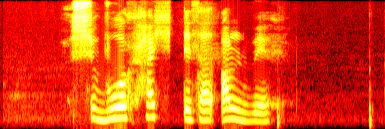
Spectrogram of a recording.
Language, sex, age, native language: Icelandic, male, 9, Icelandic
